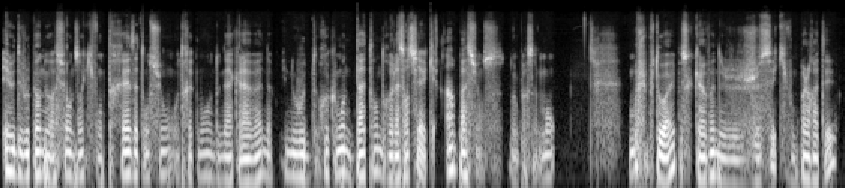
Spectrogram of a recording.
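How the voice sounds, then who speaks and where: A man's voice: on the low side, fairly even intonation, quick pace, fairly bright tone, breathy edge, dry recording. A man giving casual, opinionated game news commentary with a wry, candid manner, speaking close to the microphone. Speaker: gaming video creator.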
